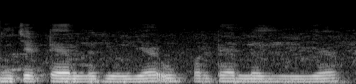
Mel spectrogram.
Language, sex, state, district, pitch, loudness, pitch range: Hindi, male, Uttar Pradesh, Shamli, 135 Hz, -17 LUFS, 130-140 Hz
